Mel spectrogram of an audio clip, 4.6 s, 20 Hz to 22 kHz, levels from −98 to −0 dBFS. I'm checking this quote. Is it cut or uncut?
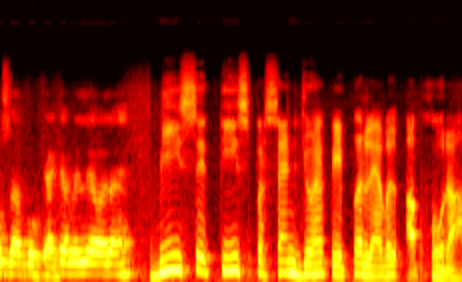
cut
